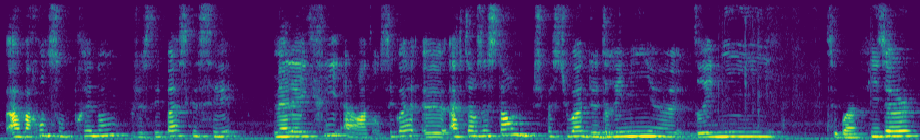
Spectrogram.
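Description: A woman's voice: on the high side, steady tone, normal speed, a little hiss or hum, poor audio. A woman author as a podcast guest, rambling casually and often stopping to search for names.

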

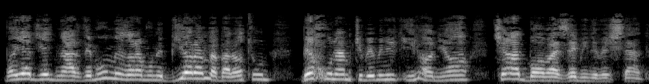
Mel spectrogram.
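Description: A man's voice: high voice, a little mellow, dry recording. A man speaking, retelling a historical travel account in a casual storytelling manner as a podcast host. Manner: anecdotal retelling, acts out quoted dialogue. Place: home study with bookshelves.

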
